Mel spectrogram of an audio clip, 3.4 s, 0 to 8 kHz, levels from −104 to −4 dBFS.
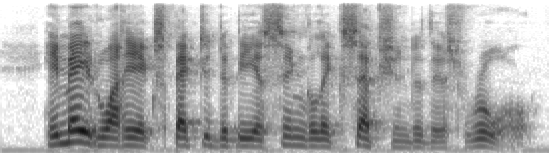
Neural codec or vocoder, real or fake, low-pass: codec, 16 kHz, 16 kbps, FunCodec, trained on Chinese and English, 50 frames a second; fake; 7.2 kHz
